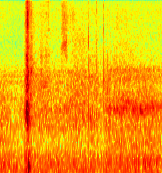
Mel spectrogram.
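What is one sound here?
A knife cuts through a mushroom stem.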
